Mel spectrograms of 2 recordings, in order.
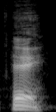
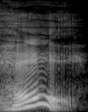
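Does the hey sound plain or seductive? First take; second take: plain; seductive. First: It is said in a plain, neutral way. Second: It is said in a seductive way.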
